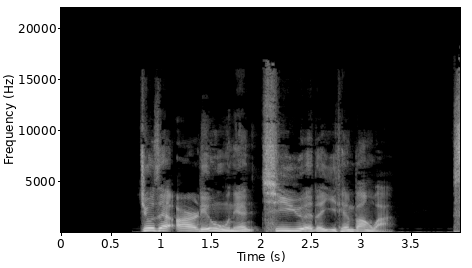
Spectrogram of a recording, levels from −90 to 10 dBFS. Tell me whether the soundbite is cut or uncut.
cut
